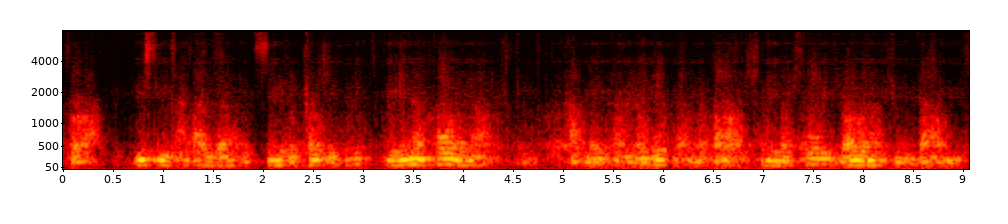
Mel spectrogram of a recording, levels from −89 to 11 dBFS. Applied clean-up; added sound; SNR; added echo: neural separator model SepFormer DNS4.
